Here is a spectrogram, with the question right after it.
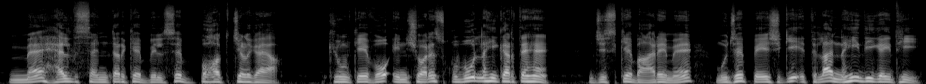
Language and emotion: Urdu, angry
